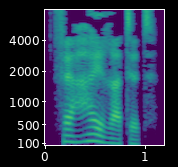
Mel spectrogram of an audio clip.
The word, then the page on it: verheiratet: German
